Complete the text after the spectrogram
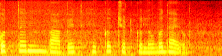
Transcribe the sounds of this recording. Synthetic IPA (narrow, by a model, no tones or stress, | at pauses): kʊt̪ənbaːpɪt̪ɦɪkt͡ɕʰʊʈkəlobʊd̪ʱaːjo̰ː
